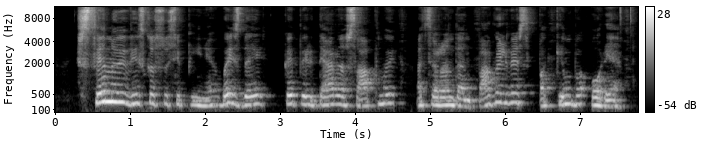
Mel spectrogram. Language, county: Lithuanian, Panevėžys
